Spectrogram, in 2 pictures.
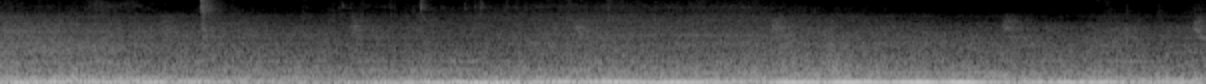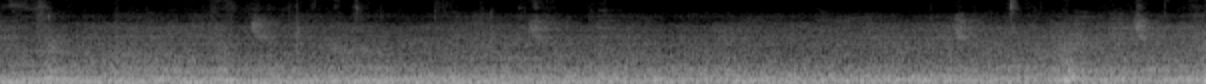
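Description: A low, steady machine hum with a faint rumble. It swells between about three and eight seconds in, then settles to a steadier, quieter drone.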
